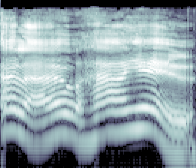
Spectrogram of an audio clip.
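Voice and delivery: very high, slow put-on British accent. Retelling talking after a weekend with a British family: imitating own put-on British accent. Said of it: "slipping into his accent".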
